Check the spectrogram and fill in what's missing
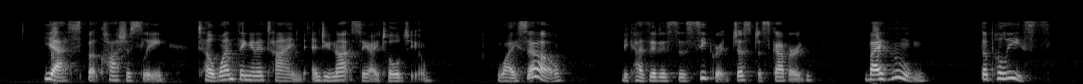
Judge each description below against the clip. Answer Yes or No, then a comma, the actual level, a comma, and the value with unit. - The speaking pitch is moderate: No, high, 195 Hz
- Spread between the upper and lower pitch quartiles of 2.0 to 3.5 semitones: No, average, 4.9 semitones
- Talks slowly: No, average, 160 wpm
